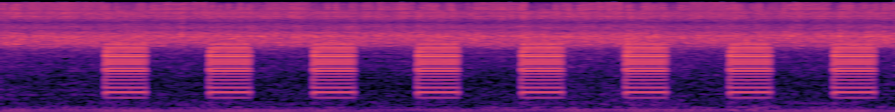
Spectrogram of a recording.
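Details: Short electronic beeps repeating evenly about twice a second in a quiet room during a home inspection; some unidentified device alerting, cause suspected but not confirmed.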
